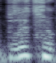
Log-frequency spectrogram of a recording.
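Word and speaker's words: Blitzø: And then Blitzo puts the cell phone in the blender and turns it into a drink. It's Blitz. The O is silent.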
